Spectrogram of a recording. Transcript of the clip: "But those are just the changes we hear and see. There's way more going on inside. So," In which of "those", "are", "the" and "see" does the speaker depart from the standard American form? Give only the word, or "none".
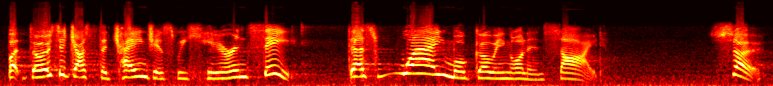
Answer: none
